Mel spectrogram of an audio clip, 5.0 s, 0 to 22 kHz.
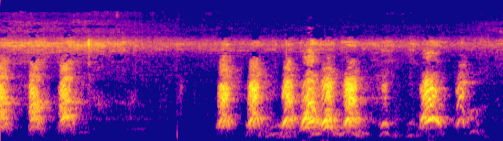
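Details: Female Labrador mix, 14 months old, medium-large at 25 kg, a rescue in private boarding in the Province of Turin, Italy, barks in two bursts: a few sharp barks, a pause, then a rapid run of about ten barks.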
